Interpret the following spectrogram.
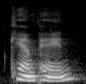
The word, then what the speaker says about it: campaign: Also GN at the end of a word. Design, sign, rain, foreign, assign, campaign.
